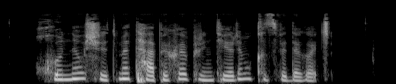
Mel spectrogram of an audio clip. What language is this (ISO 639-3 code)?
ady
